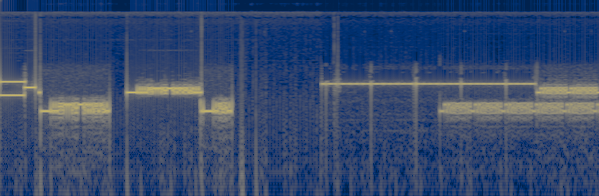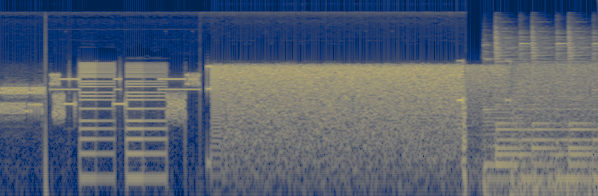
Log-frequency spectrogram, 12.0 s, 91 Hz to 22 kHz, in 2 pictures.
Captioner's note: 1990's internet dial up sounds; signal sounds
